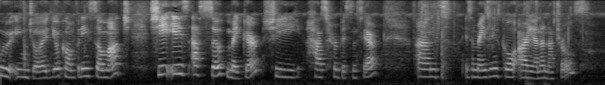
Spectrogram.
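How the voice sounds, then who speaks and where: A woman at a moderate pace, ordinary pitch variation, over light background noise. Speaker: homesteading vlogger. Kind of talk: casual vlog chat. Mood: cheerful, grateful. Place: home room. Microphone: camera far.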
